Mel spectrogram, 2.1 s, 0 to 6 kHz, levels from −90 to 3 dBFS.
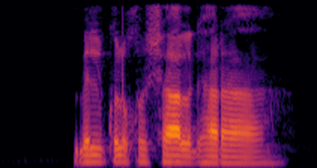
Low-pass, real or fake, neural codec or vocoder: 5.4 kHz; real; none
